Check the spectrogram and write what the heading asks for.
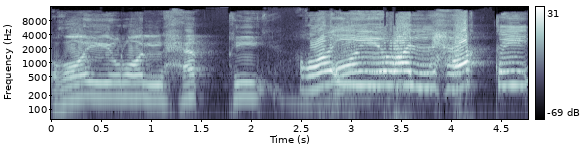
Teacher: القاف مفخمة مفخمة بس مكسورة أقل درجات التفخيم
